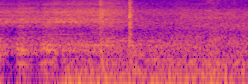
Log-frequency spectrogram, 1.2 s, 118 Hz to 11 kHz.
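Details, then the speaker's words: Toyota Soluna GLi 2000 automatic, automatic transmission oil check good, no warning lights disabled: short crisp catch, then settles at once into a low even idle with no stumble; clean, healthy engine start. "Masih jreng banget, enak banget suaranya pas start engine-nya."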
